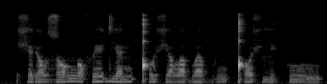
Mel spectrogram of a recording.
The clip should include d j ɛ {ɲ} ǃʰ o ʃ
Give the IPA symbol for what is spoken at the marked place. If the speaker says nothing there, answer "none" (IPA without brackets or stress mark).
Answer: ŋ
